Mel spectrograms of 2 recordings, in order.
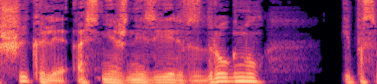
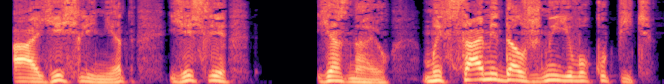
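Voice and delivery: excited outburst; 6 semitones higher, 6 dB louder than usual. Acted. Evgeny's emotional outburst.

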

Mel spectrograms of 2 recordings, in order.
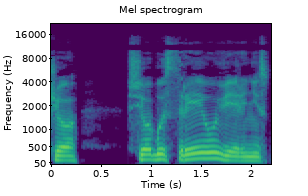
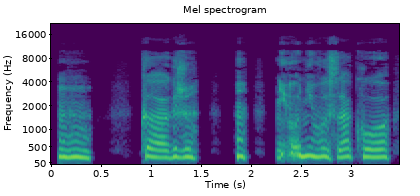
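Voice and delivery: higher, mocking, stumbling; sarcastic thought; 9 semitones higher than usual. A narrator's reading. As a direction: Petka scoffing to himself. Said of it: "думал Петька". (ехидно, с запинкой)

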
